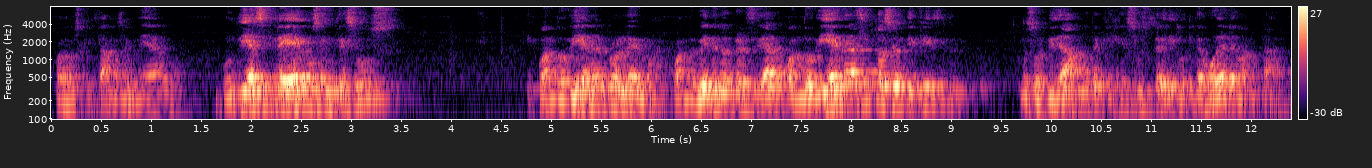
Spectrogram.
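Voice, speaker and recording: A man's voice: mid-range voice, expressive, normal speed, a little mellow. A man preaching as a pastor, with impassioned, repetitive delivery that builds in intensity. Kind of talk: sermon. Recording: very echoey room, voice from a distance.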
